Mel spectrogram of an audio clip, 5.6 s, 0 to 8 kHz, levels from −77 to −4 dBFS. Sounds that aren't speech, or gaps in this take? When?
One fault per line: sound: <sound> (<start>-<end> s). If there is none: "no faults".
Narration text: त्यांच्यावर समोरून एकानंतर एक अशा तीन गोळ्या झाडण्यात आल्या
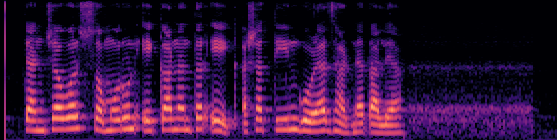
no faults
